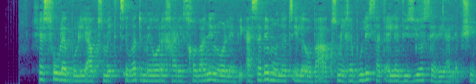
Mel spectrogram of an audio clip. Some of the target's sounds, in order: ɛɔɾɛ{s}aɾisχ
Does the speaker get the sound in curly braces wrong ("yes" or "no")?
yes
